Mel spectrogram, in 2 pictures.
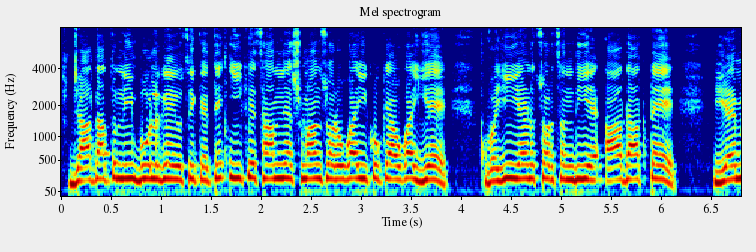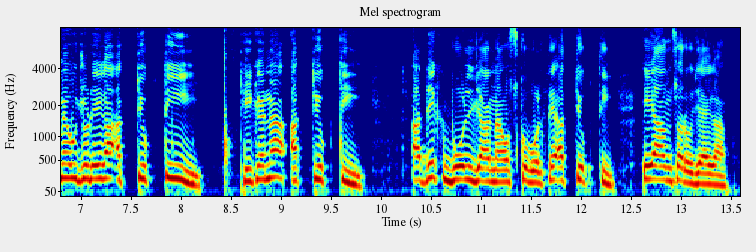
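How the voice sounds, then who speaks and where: High-voiced male teacher with a lilt. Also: steady tone, moderate pace, a little mellow. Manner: repeats "ठीक है ना" and explains step by step; greets students by name and encourages them. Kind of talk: live online exam-prep class.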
